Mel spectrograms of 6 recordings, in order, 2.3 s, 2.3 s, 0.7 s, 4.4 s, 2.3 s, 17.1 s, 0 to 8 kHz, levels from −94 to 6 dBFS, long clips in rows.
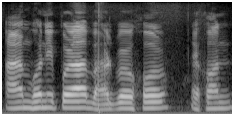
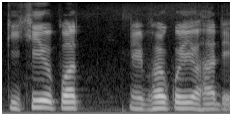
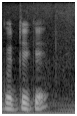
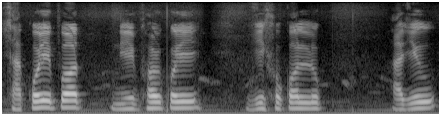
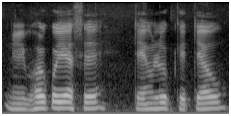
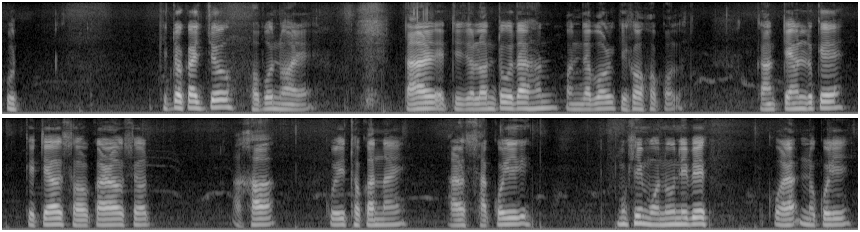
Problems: constant background noise, background conversations at intervals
